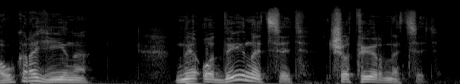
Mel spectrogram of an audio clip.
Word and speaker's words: Україна: у яких найбільше помиляєтесь не український а український не Україна а Україна не 11 14 а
